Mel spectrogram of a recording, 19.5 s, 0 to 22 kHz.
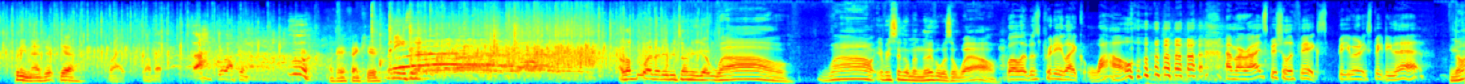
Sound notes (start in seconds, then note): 2.6 grunts; 5.0 cheering, applause; 15.8 laughs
